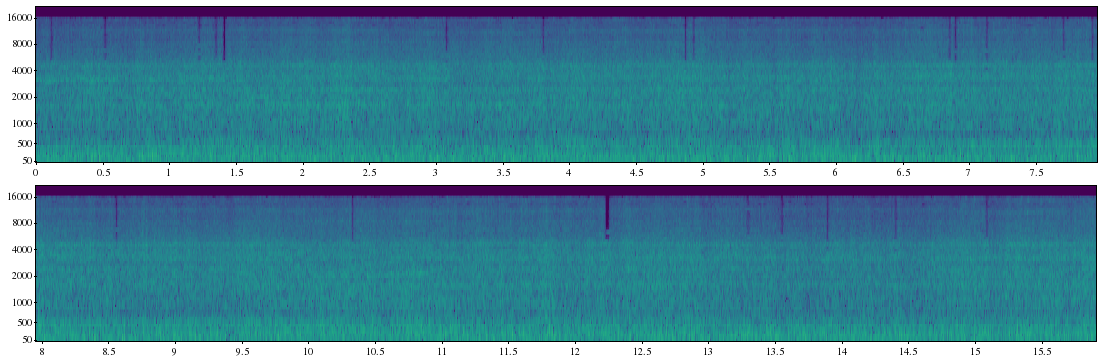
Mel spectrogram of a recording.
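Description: A motorcycle engine hums steadily while cruising.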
